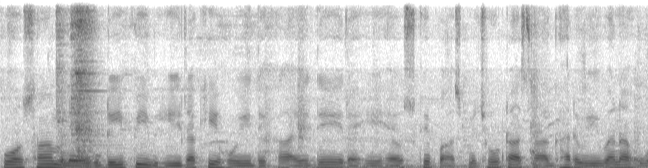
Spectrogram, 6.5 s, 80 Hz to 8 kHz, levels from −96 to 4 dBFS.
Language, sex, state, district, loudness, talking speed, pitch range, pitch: Hindi, male, Chhattisgarh, Bastar, -32 LUFS, 205 wpm, 110-130 Hz, 120 Hz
